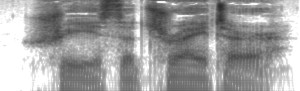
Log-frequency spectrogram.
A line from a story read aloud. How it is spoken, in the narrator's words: Vanguard growled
